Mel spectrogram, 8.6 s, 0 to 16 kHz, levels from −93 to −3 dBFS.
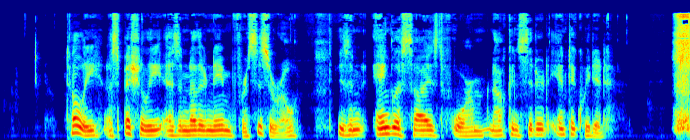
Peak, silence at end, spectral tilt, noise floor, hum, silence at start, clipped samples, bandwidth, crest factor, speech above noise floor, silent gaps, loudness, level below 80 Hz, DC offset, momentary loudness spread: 0 dBFS; 0 s; -4 dB/octave; -76 dBFS; none; 0.85 s; under 0.1%; 11.5 kHz; 22 dB; 55 dB; none; -21 LUFS; -58 dBFS; under 0.1%; 10 LU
